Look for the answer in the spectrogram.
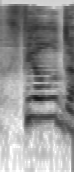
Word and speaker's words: filled: Aqui é super importante você realmente interiorizar, por exemplo, que filled, você não pronuncia a letra E, porque senão não dá nem tempo, se você for tentar falar filled up, não dá tempo. Esquece essa letra E, tá pintadinha de cinza, ela não é pronunciada, então você pensa em filled.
